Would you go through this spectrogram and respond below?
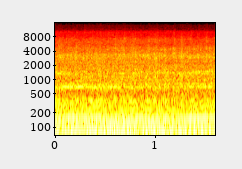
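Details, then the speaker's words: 1966 Ford Bronco that sat for years, cylinder 5 low on compression, idling slightly high while warming up: a low, lumpy idle with an uneven exhaust thump that doesn't sound right; the owner hopes heat will free stuck rings, or it may need a new motor. "so we'll give you a little sound clip here it doesn't sound quite right"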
